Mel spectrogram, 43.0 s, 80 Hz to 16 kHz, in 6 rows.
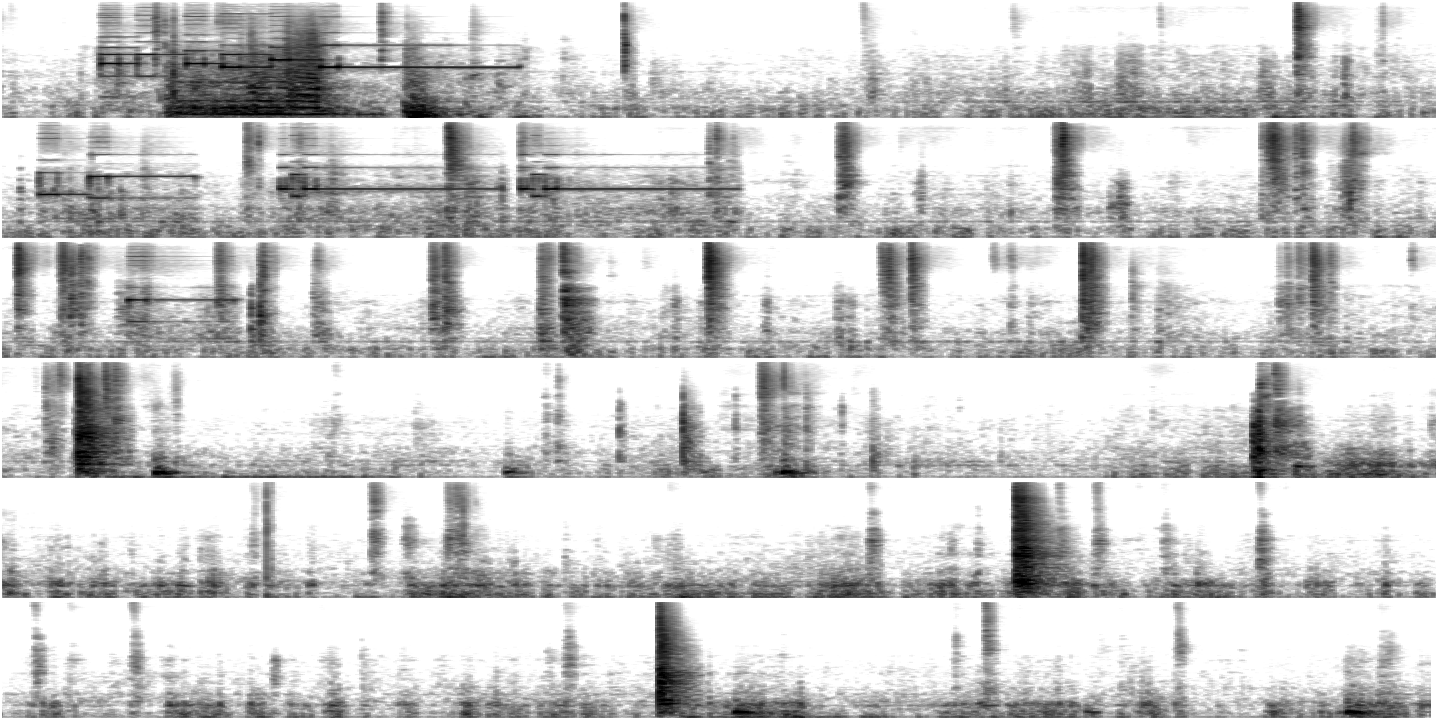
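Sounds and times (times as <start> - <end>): washing machine hum: 0.0 - 42.9
electronic beeps: 0.5 - 2.6, 7.4 - 10.9, 15.0 - 15.6.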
